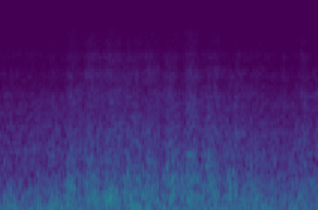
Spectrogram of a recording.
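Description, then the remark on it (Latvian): A train rolls along the rails, a loud, steady rumble with a faint rhythmic clatter of wheels running throughout, no voices. “Viens no zaļākajiem un ilgtspējīgākajiem transporta veidiem ir dzelzceļš, tādēļ Eiropas Savienība vēlas panākt, lai iedzīvotāji vairāk ceļotu ar vilcieniem, nevis autotransportu vai lidmašīnām.”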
